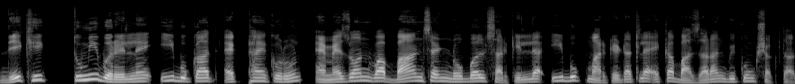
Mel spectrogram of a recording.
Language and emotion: Goan Konkani, neutral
